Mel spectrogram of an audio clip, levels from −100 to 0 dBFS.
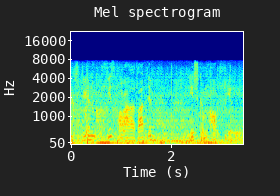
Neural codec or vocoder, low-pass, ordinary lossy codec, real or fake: codec, 16 kHz, 2 kbps, X-Codec, HuBERT features, trained on LibriSpeech; none; none; fake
